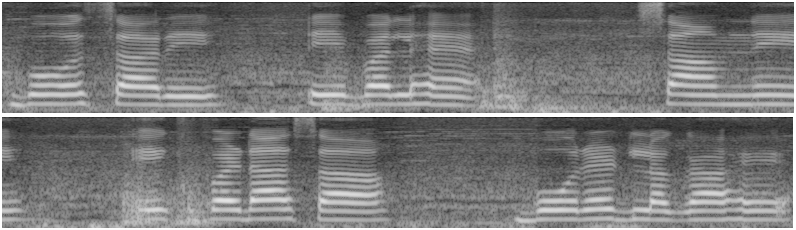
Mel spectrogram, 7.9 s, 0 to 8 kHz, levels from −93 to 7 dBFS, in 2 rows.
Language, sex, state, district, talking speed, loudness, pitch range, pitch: Hindi, female, Haryana, Jhajjar, 85 wpm, -14 LUFS, 235-255 Hz, 245 Hz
